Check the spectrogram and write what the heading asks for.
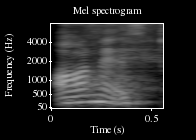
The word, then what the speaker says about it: honest: here on honest his talent here when you pronounce it honest here before this we use an article yes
